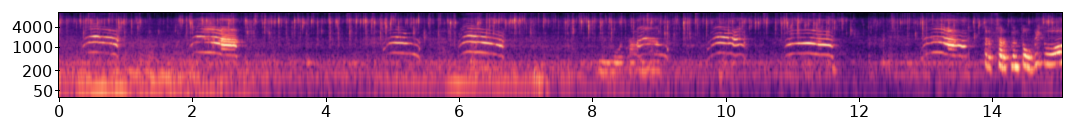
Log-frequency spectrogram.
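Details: Cat having its first bath, meowing repeatedly in strong arched, slightly wavering calls every one to two seconds, with running water and splashing behind and a few softer, choppier cries near the end.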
